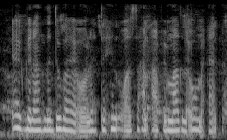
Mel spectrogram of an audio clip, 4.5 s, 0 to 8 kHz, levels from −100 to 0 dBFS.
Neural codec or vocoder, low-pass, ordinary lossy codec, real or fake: none; 7.2 kHz; AAC, 32 kbps; real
